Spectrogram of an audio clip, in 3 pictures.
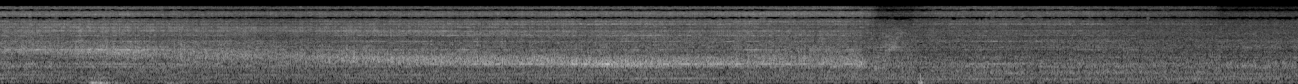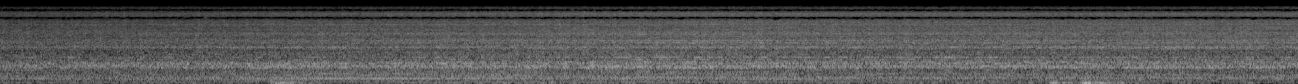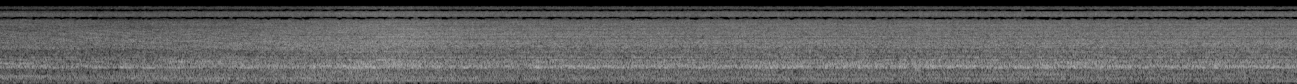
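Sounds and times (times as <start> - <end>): band sawmill sawing log: 0.0 - 38.9.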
